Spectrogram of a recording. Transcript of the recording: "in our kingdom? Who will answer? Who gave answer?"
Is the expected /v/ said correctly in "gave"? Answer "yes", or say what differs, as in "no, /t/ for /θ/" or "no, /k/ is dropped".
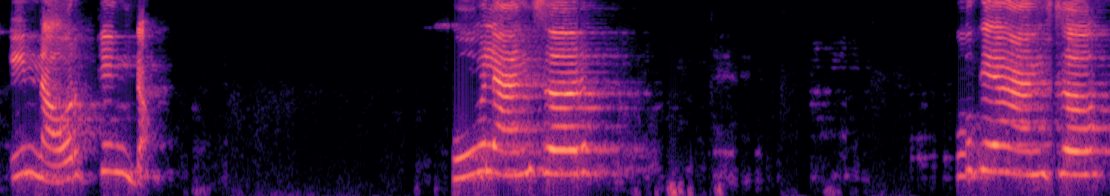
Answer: no, /v/ is dropped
